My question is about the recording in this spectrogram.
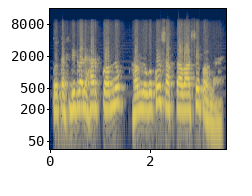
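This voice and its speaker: A man's voice: high-pitched, big pitch swings, a little mellow, rough recording. A male Quran teacher giving a tajweed lesson. He stresses the doubled letters, repeats words and corrects himself as he reads verses. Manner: explains quickly in Hindi, recites verses slowly and drawn out. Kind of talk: tajweed lesson with slow recitation.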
